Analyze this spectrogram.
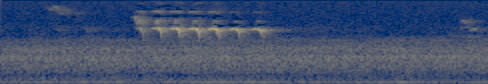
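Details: American robin calling during lockdown: a quick run of about six short, bright, high notes strung close together, with a steady low hum throughout.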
